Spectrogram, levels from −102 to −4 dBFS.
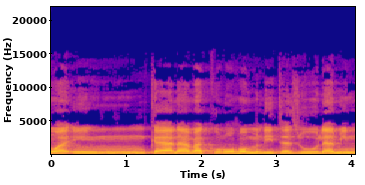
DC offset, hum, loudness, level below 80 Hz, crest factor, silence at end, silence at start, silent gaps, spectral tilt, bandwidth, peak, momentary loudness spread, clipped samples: under 0.1%; none; -17 LUFS; -58 dBFS; 14 dB; 0 s; 0 s; none; -6 dB/octave; 14 kHz; -2 dBFS; 6 LU; under 0.1%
